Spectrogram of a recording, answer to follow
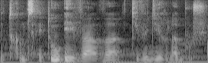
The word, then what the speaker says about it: vava: La bouche, ça se dit vava, V-A-V-A, simple.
